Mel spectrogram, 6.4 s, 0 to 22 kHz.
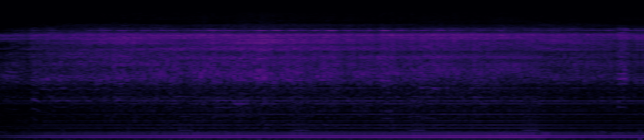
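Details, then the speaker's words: Orion R545A valve radio chassis under repair, ECH81 tube: loud, even hiss over a steady low hum with the station barely audible; very weak reception from a suspected circuit interruption between the antenna input and the rest of the circuitry. "yes it's still very faint but um no matter now that i know that the radio functions basically"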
